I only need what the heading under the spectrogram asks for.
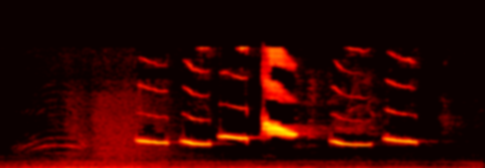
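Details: Capped seedeater in the 'Dó Ré Mi' regional three-note style: one phrase of six pure whistled notes, evenly spaced, with a higher accented note in the middle, against a faint background.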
